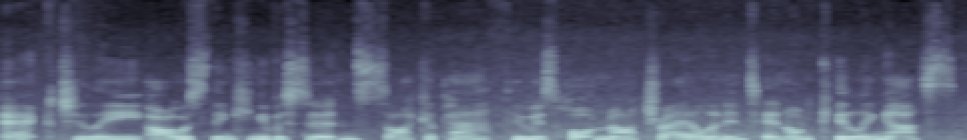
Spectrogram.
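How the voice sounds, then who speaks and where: A woman's voice: fairly low pitch, brisk, background noise, natural voice. A woman playing a cool, dry, teasing treasure hunter in an audio drama.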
